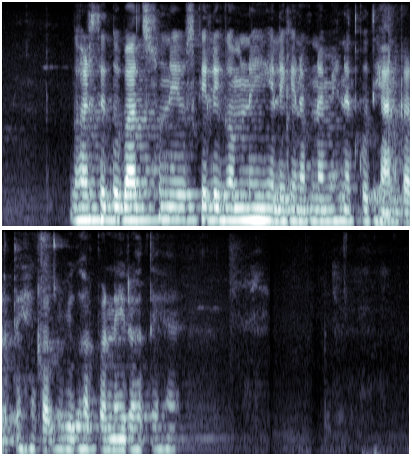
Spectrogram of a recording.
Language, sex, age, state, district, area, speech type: Hindi, female, 45-60, Bihar, Samastipur, rural, spontaneous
